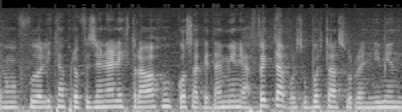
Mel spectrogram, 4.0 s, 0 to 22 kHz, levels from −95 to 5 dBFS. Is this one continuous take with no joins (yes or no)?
no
